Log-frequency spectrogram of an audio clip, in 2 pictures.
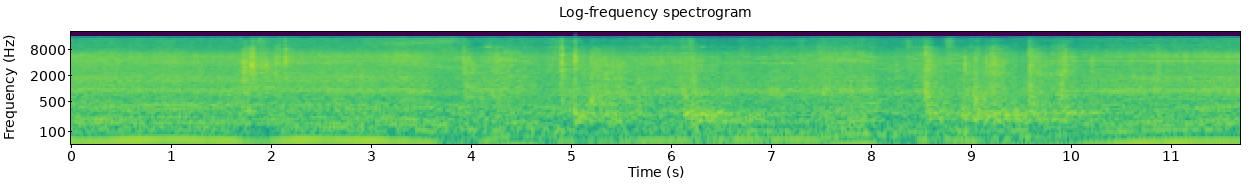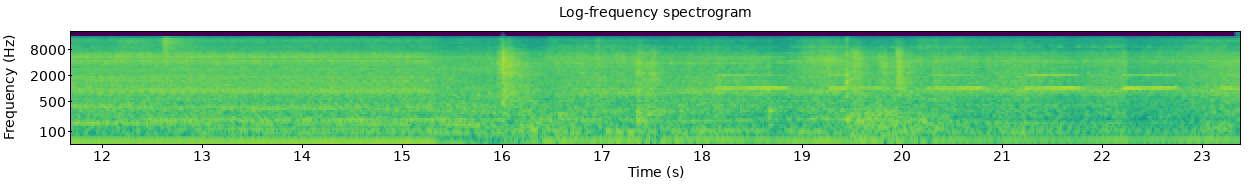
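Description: A garbage truck engine rumbles and roars steadily.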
